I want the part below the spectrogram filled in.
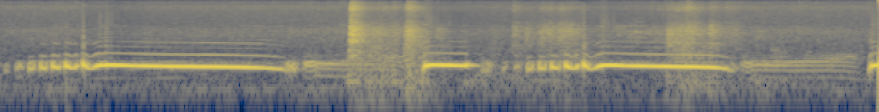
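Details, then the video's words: Barbary dove from Indonesia, whose call is meant to prompt other doves to call. Each phrase is a short rapid roll and then a drawn-out low coo that sags at the end. Brief knocks sound between phrases. "Suara burung puter lokal gacor, merangsang burung puter agar rajin bunyi"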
